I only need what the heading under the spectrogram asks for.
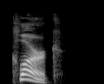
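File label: "clerk", American English, male; everyone-can-use-english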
